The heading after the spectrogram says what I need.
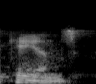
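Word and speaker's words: Cannes: it down well they it's spelled c a i r and S and you would think that it would be like KS or something like that but they say cans so the hour is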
